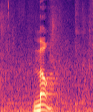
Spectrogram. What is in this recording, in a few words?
head, Mokilese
